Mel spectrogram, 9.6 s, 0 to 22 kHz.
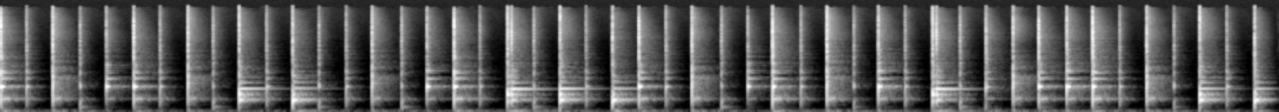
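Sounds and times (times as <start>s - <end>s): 
Latin percussion bongo rhythm at 100 bpm: 0.0s - 9.5s.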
